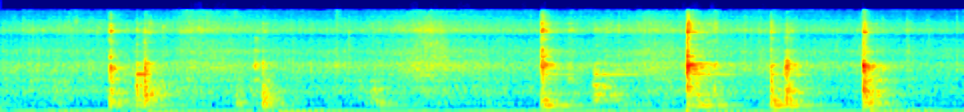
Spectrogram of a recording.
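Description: Coconut oil sizzling in a pan while traditional Kerala chutney cooks, with a soft, low sizzle broken by several sharp scraping and stirring knocks close by.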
